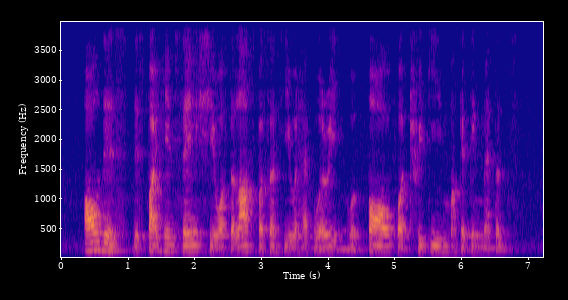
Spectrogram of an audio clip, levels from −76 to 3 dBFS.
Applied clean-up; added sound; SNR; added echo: none; none; none; none.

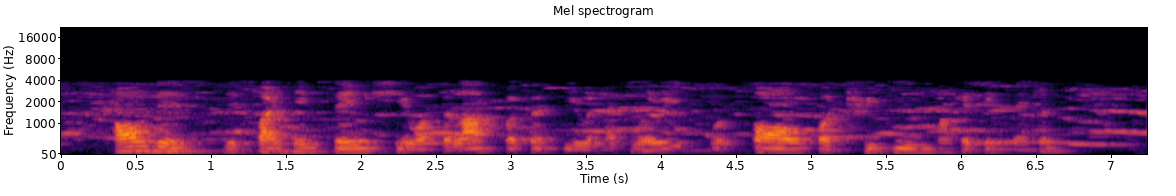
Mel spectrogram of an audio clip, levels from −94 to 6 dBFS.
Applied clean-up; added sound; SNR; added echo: classical method log-MMSE.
